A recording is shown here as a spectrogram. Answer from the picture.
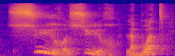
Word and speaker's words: sur: O primeiro, sobre, é sur. Sur, sur. La boîte é sur la table. Para pronunciar isso, faz a boca do U e fala I, su e pronuncia o R. Sur.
